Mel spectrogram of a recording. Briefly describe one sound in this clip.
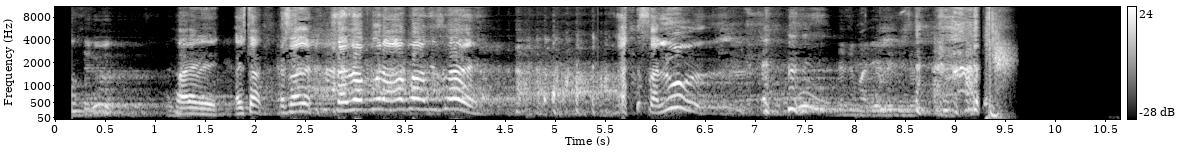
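Young men laugh loudly and shriek close by.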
